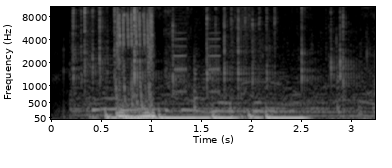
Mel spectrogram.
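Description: Rapid clattering keystrokes on a computer keyboard, loud and close, with a hollow, reverberant ring and a deep low rumble underneath; no voices.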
